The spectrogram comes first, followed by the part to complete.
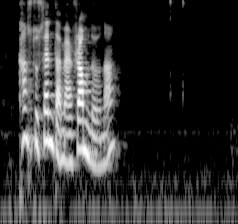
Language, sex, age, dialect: Faroese, female, 36-60, Norðuroyggjar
